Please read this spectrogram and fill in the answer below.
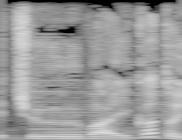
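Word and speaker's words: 虫媒花: ああ、はい、でこういうのをね中媒化、虫が媒介する花と書いて中媒化というんですね。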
